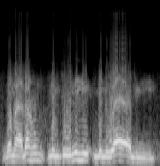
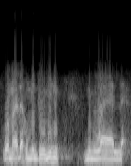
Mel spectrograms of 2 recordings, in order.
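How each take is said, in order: First: The last word ends with a long ee vowel. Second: The last word ends on a bare consonant. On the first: This is the pause form of another reading. "وحين الوقف تقف على الياء" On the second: This is the pause form of most readers. "يوقف عليها بالسكون"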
